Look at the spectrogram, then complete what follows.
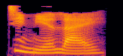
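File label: "近年来", Mandarin Chinese; chinese flashcards; hsk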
